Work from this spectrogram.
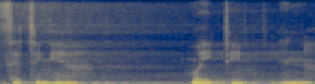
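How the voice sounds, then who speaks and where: A woman puts on a menacing character voice with a British accent and a fairly low pitch. Background noise is clearly heard. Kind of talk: audio roleplay. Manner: slow, menacing.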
